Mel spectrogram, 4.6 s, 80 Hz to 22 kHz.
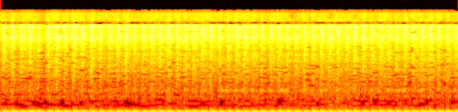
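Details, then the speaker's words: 1995 BMW Mystic twin, carbureted, sat a couple of weeks, just started: deep, even pulsing idle with no misfires or mechanical clatter; smooth, healthy. "But you can tell it starts up, idles nicely."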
